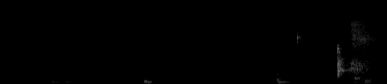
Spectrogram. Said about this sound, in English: Bless you. For those online, someone sneezed.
